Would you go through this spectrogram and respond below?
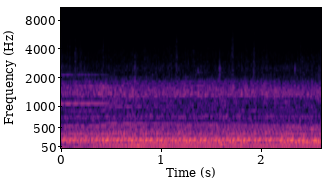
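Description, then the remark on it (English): Boat engines rumble steadily, a loud, continuous low drone with a throbbing mechanical pulse that holds constant throughout, with no voices. The engines are turned over as the boat heads for the beach after dark with its running lights off. “At last, darkness fell and we turned over our engines and started to the beach, our running lights extinguished.”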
